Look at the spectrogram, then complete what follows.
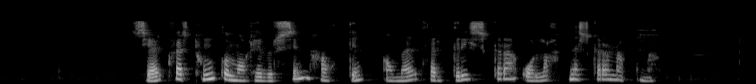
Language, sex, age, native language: Icelandic, female, 30-39, Icelandic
